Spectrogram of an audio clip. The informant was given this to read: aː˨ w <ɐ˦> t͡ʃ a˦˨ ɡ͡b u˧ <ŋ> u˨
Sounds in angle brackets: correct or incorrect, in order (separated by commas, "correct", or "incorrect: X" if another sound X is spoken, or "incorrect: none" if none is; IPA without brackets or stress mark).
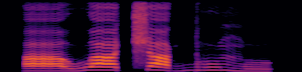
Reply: incorrect: a˦, correct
